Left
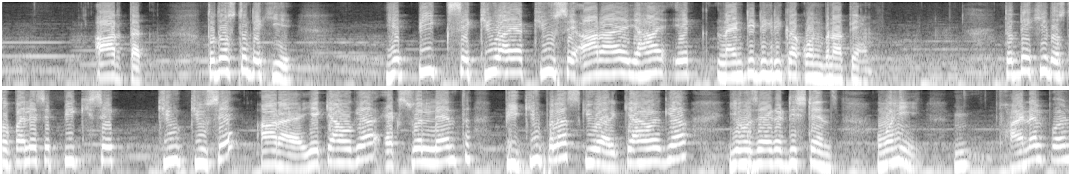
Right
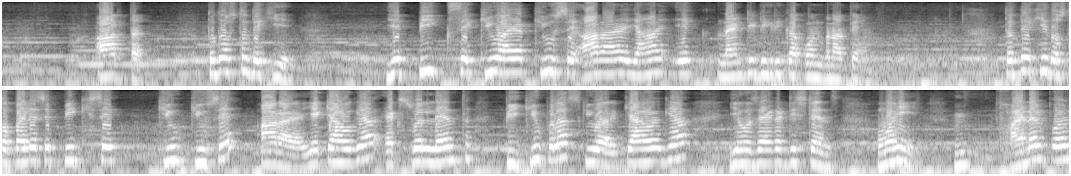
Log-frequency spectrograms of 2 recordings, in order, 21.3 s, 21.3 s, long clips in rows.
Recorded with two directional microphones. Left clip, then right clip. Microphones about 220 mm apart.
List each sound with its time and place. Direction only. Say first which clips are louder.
0.9 s speech: left 2 dB; 50° left (ahead or behind)
4.4 s speech: left 2 dB; 50° left (ahead or behind)
9.7 s speech: left 1 dB; 50° left (ahead or behind)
